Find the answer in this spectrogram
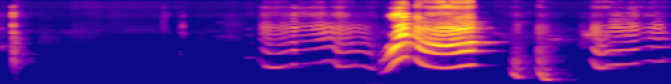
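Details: Indian ringneck parakeet saying what is claimed to be "mummy papa": long, wavering, nasal voice-like phrases that rise and fall, a louder middle syllable, and a couple of short, low, gruff notes.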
